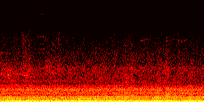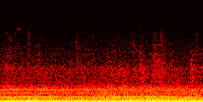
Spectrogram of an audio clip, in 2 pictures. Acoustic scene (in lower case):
subway train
